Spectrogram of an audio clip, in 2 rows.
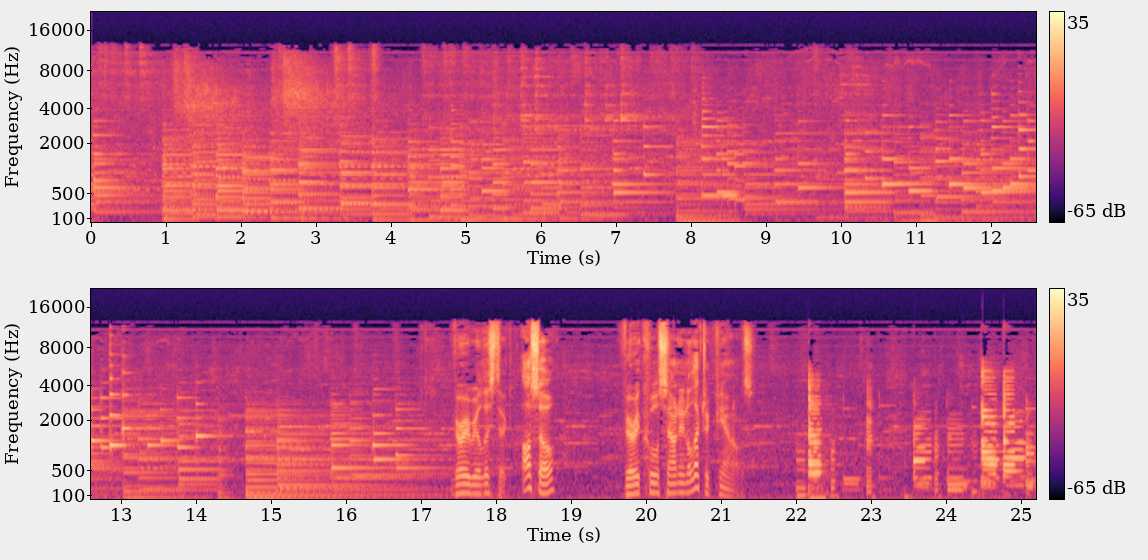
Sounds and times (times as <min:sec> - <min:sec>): Music: 0:00.0 - 0:25.2.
